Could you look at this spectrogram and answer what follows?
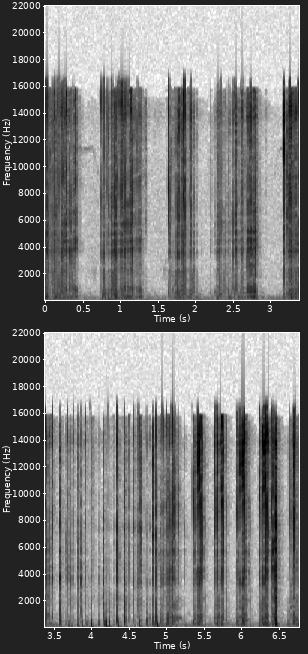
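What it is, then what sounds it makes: Rhinestone-decorated plastic phone case. Long acrylic nails scratch the back of a mounted phone in a clear plastic case decorated with pearls and rhinestones, making a few broad, hissy scraping strokes with short pauses between them. The nails then tap the case rapidly, giving a quick string of sharp, clicky ticks that die away almost instantly.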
